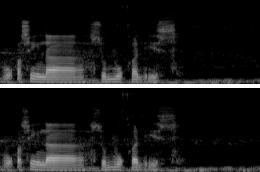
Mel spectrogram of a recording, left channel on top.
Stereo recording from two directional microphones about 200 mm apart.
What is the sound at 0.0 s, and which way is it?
Speech, 30° left (ahead or behind).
